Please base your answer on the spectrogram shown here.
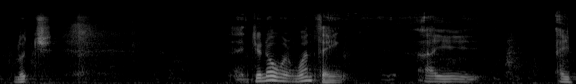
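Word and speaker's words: Łódź: Coming from Lodz, I pronounce Lodz.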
